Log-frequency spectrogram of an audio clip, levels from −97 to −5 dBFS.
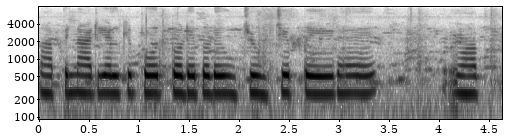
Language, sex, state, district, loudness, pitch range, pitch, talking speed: Hindi, female, Maharashtra, Gondia, -13 LUFS, 260-270 Hz, 260 Hz, 155 wpm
